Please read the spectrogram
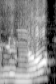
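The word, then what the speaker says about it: knee: মানে জানা যেমন আবার এখানে দেখ এন ওড নো এলইডি নলেজ নলেজ মানে কি জ্ঞান আবার কেন মানে ন তাহলে এন আই জি এসটি কি হবে?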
